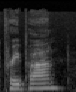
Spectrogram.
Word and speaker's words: Prepon: His girlfriend is played by Laura Pepon. How do I pronounce her? – Prepon.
